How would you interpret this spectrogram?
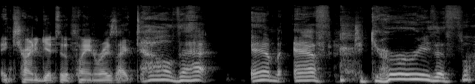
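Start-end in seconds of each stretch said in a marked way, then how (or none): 1.4-4.7 high slow annoyed yelling. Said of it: "he's in a pissy mood".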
